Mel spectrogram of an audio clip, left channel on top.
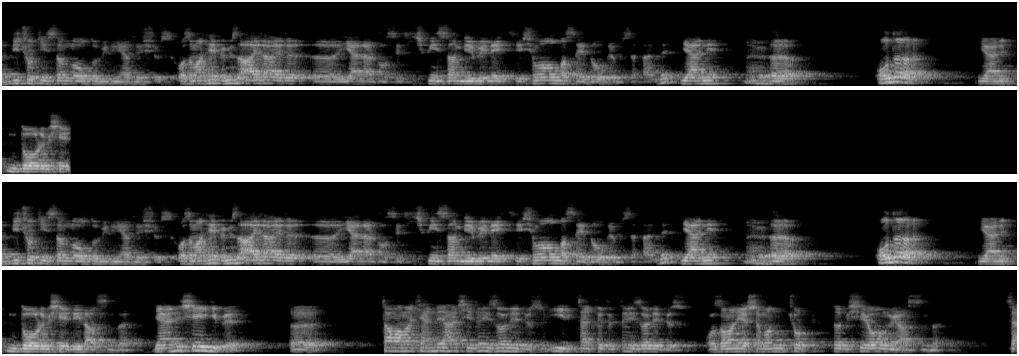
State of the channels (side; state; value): left; drops out; at 10.9 s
